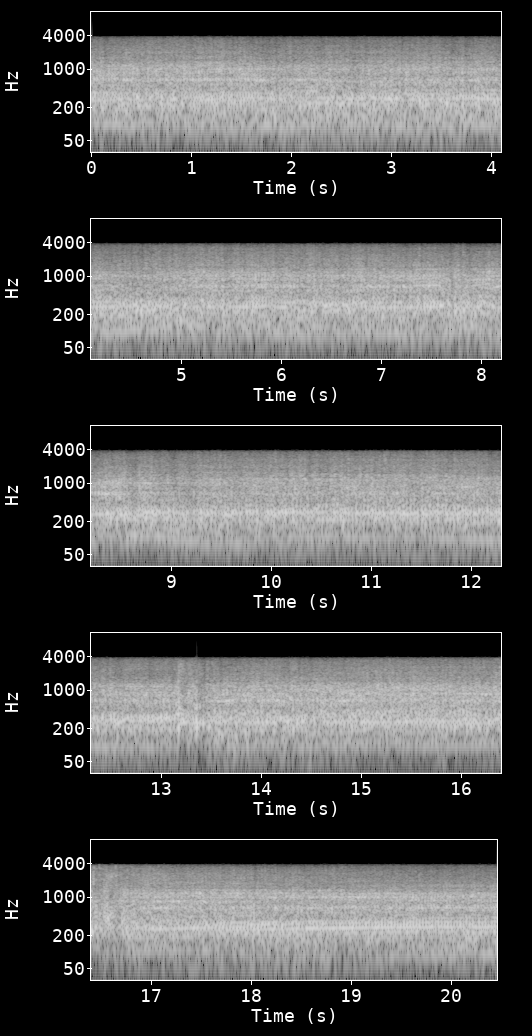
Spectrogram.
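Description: Adventure motorcycle's engine running steadily as the bike rides along, its pitch holding nearly level, with noise from the ride mixed in.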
